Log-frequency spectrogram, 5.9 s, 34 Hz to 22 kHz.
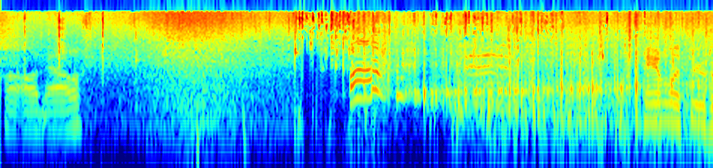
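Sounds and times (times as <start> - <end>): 
speech: 0.0 - 1.5, 5.4 - 5.9
beer pouring into a glass: 2.5 - 5.9.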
